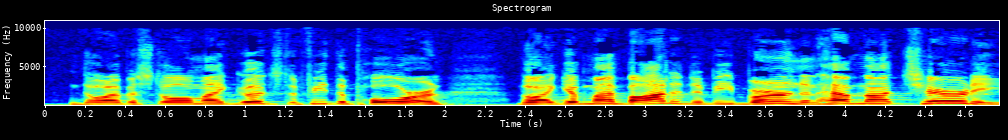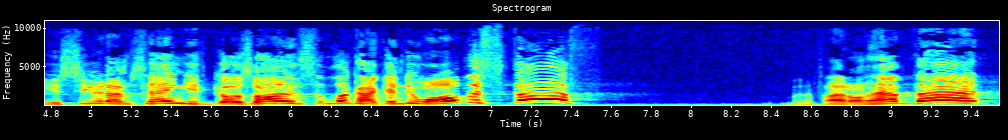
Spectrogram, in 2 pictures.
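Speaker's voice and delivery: high, loud, driving pulpit delivery; full-force preaching. Acted. Preacher driving home charity to the congregation, full-force preaching. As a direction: preach it at full volume, building to a peak.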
